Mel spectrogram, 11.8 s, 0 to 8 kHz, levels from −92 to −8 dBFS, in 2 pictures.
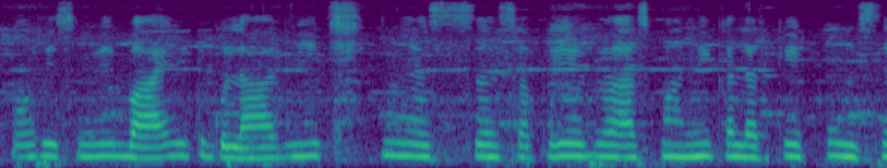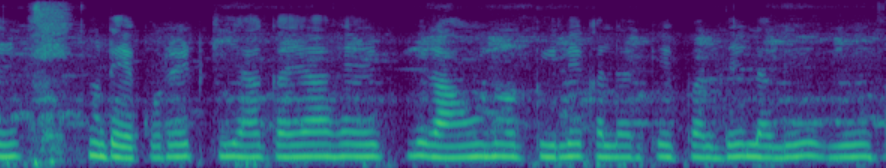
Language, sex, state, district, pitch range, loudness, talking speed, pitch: Hindi, female, Maharashtra, Nagpur, 205-220 Hz, -39 LUFS, 130 wpm, 215 Hz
